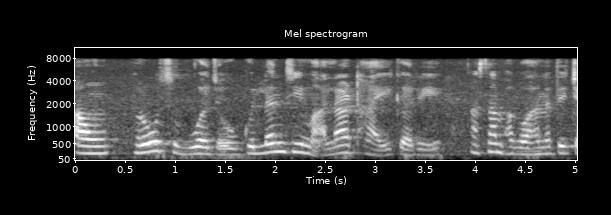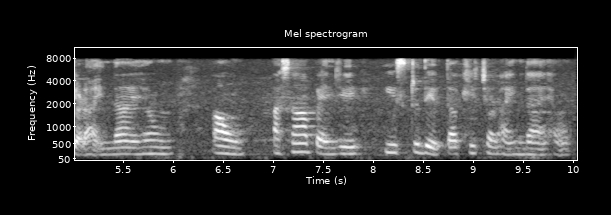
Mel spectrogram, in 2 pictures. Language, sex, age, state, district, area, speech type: Sindhi, female, 30-45, Madhya Pradesh, Katni, urban, spontaneous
